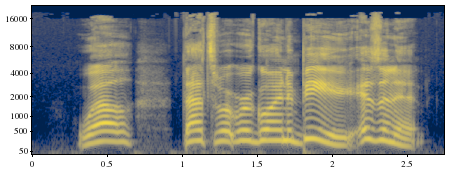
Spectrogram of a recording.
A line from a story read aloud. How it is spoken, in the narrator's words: cried her husband gaily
